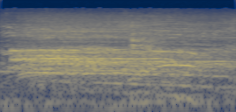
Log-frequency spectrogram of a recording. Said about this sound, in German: müsst ihr ihn sofort bestrafen mit einem lauten Buh.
